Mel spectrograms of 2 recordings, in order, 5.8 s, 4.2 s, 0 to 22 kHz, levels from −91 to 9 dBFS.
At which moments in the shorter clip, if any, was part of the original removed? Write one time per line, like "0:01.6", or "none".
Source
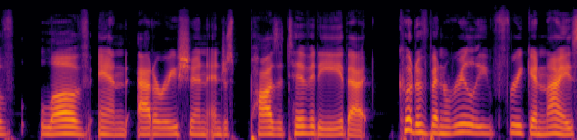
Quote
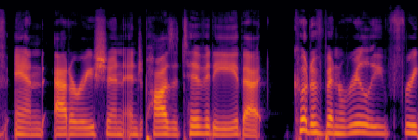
0:01.4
